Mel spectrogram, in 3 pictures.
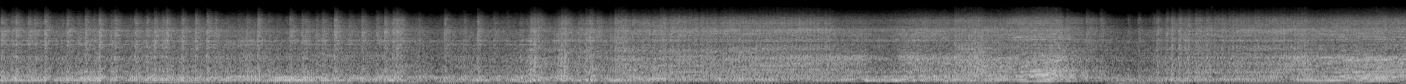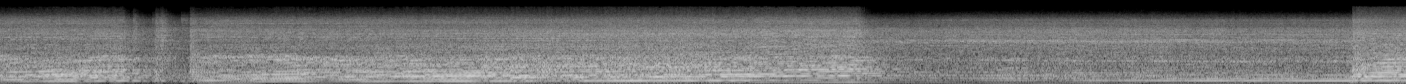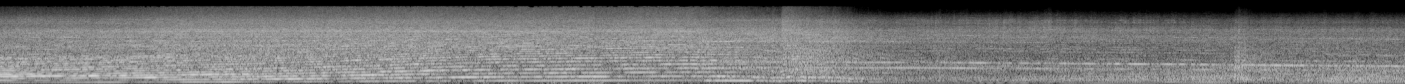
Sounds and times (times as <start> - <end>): Heavy engine (low frequency): 0.0 - 42.1.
